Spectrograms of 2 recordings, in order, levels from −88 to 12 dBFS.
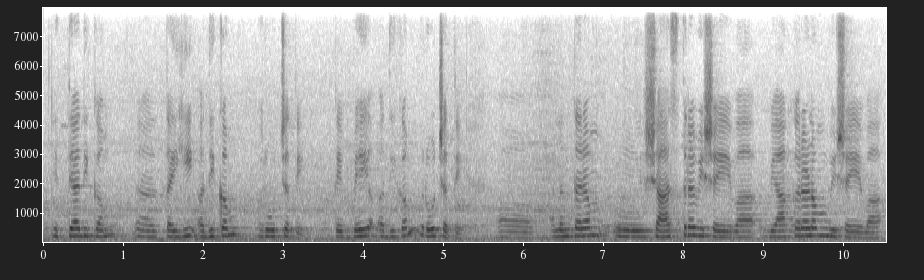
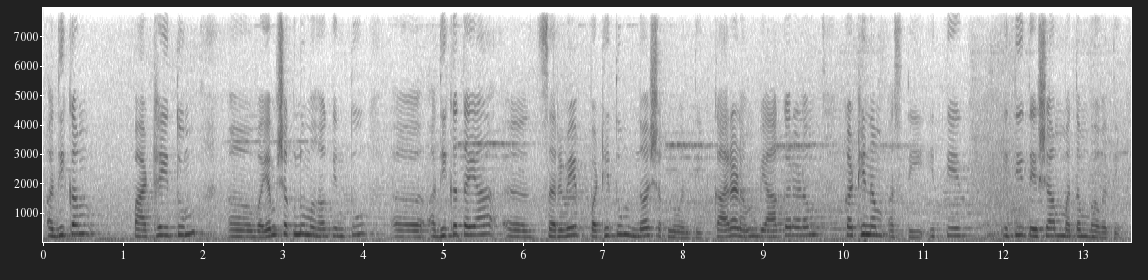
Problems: constant background noise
